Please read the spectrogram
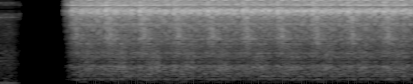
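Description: A bicycle sound starts suddenly after a moment of silence: a steady mechanical rattle with faint regular ticks, about three a second.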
